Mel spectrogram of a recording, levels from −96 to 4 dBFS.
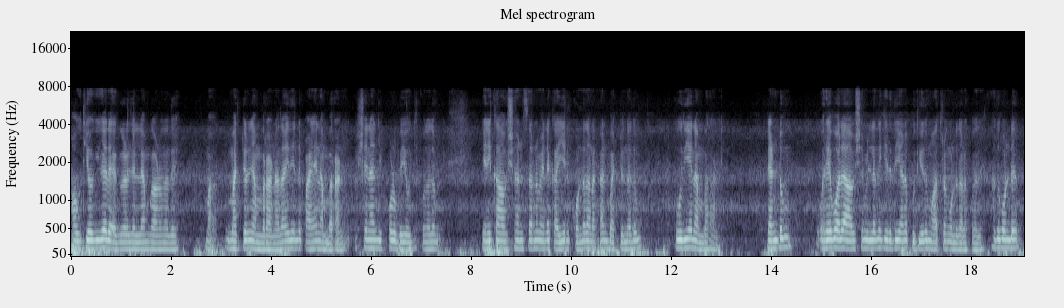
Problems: none marked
